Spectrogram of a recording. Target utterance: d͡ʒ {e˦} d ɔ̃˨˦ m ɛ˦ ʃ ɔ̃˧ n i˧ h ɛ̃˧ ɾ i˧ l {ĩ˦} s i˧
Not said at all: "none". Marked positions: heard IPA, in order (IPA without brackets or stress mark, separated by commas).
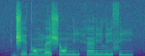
e˨, i˦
